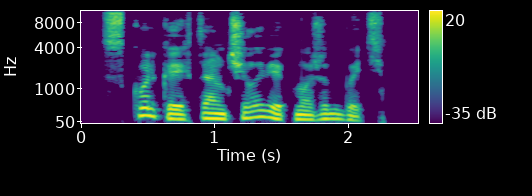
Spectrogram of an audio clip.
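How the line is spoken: Calm question. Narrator (Russian): спросил спокойно

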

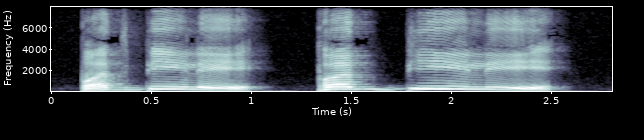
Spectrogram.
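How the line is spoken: Joyful shout. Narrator (Russian): Кто-то радостно закричал

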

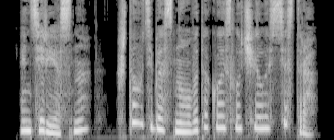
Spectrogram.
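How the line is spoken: Soft rustling voice. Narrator (Russian): Мягко прошелестел по духам голос зеленоволосый

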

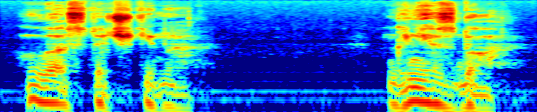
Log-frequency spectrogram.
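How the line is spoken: Hoarse rasp. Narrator (Russian): прохрипел он

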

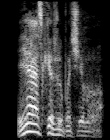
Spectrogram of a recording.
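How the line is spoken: Snorted. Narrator (Russian): фыркнул Доу

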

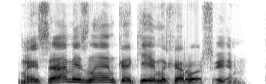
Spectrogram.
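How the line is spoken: Sullen grumble. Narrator (Russian): хмуро проворчал Инджи

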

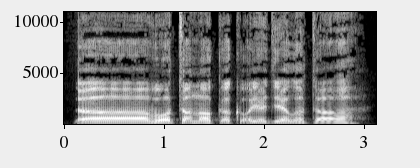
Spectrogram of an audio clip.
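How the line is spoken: Dejected old man. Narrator (Russian): произнес старик упавшим голосом

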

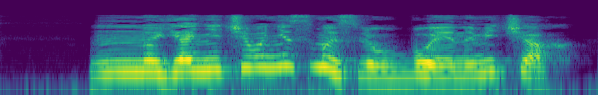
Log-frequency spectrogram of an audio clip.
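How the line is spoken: Exclaimed. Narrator (Russian): воскликнула Лакриста

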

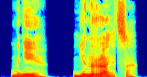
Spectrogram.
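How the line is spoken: Hoarse voice close to ear. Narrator (Russian): Слышу я охрипший голос около самого уха

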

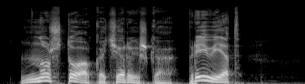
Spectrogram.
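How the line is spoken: Sinister mocking tone. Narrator (Russian): Немного зловещим, немного издевательским тоном сказала мама

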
